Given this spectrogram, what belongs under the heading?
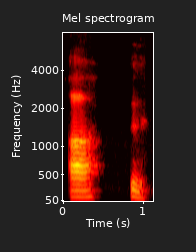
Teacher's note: they are both back, but they're both unrounded. As you can see, my lips are relaxed, a, u.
